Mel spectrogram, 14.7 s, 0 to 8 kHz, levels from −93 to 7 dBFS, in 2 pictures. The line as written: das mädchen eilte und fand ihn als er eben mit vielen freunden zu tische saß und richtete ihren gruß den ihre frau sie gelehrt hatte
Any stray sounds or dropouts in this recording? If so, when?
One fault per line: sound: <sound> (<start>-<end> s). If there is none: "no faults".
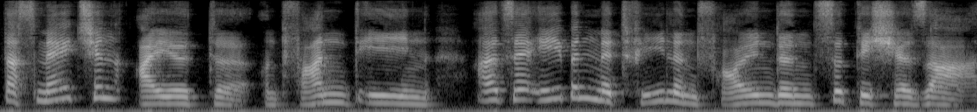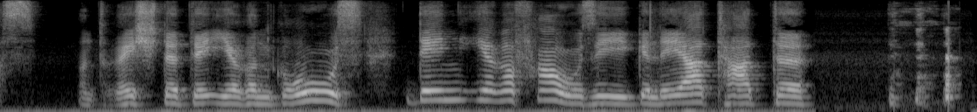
sound: laugh (14.0-14.6 s)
